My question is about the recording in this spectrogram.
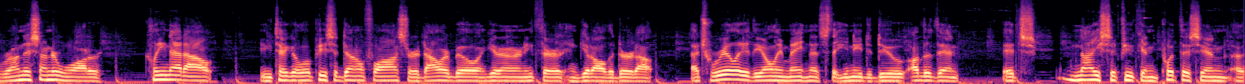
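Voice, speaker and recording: A hunting call expert teaches in a plain-spoken, practical way, walking through steps in a conversational demonstration style. His voice is mid-range and a little mellow.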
